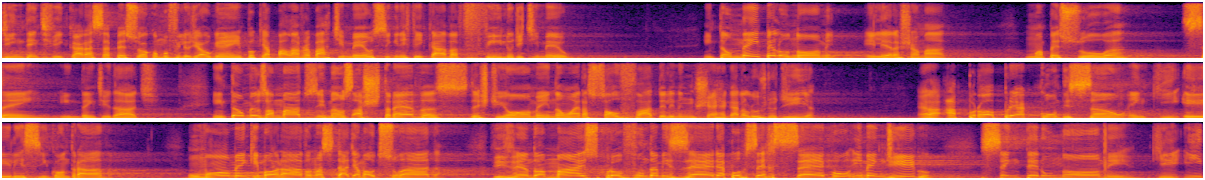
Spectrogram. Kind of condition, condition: setting, large echoing room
